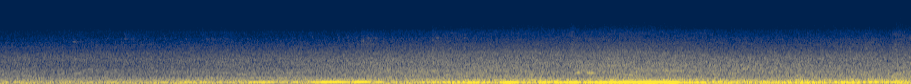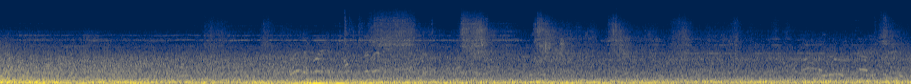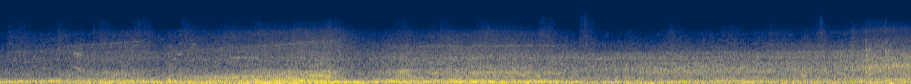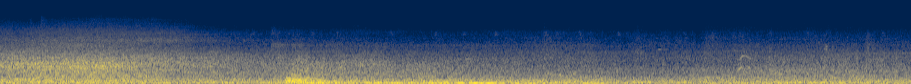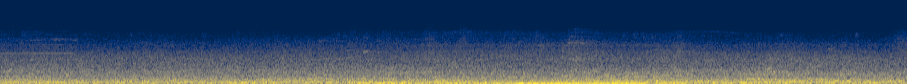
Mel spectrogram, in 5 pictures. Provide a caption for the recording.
sulivan's gultch
Just what it sounds like from my bedroom window. Cars going by, people talking, etc. Recorded in a section of Portland, Oregon named Sulivan's Gulch.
